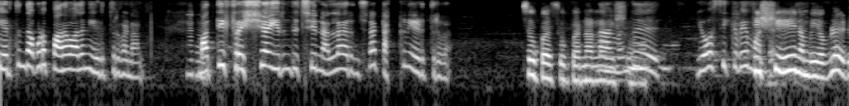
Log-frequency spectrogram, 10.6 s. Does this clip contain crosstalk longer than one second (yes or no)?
no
